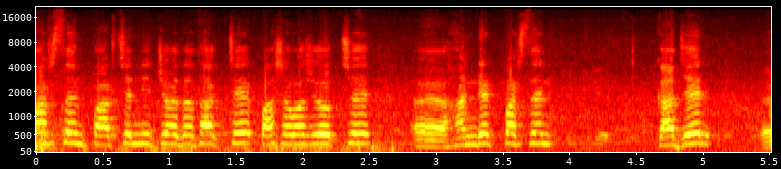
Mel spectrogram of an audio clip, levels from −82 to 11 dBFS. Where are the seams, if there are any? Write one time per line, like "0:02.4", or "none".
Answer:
none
